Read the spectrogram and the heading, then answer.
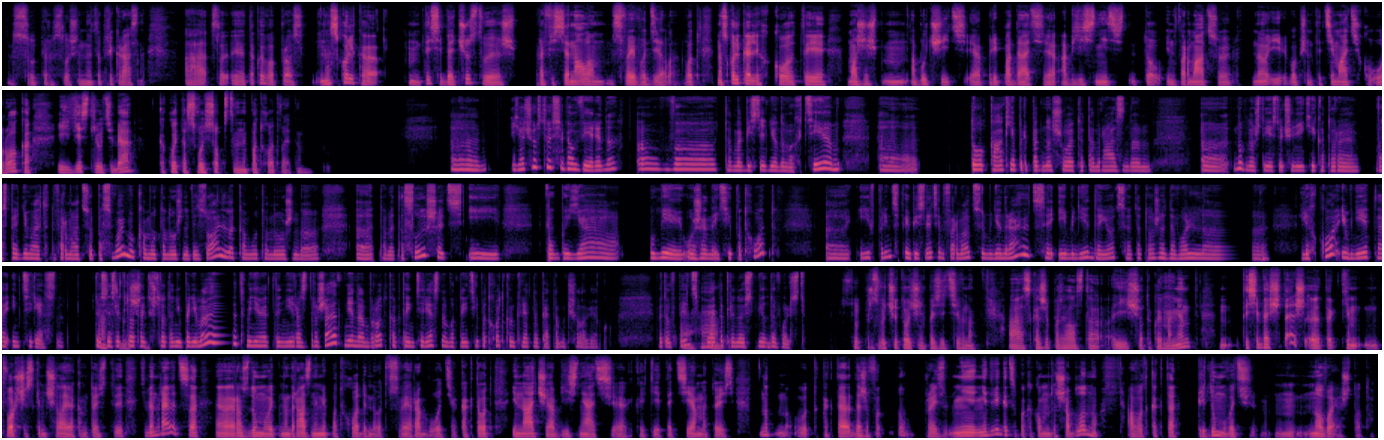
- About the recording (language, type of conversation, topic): Russian, advice, Как сократить регулярные ежемесячные расходы, не теряя качества жизни и привычного комфорта?
- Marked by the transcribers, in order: tapping; other background noise; distorted speech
